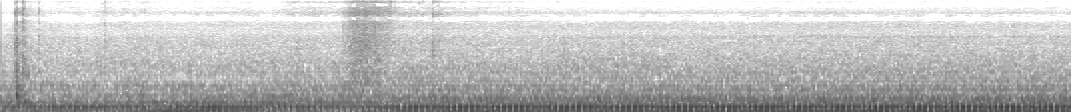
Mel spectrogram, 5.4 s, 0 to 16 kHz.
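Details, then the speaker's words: Honda EU2000i generator after refitting carburetor with gaskets correctly placed (had been reversed, causing stumbling under load): running 10 minutes powering a 1500 W heater, steady even hum, no hunting or surging; smooth under load. "got the heater going generator even seems to be running way nicer for sure not choking itself out it's even going about 10 minutes now"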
